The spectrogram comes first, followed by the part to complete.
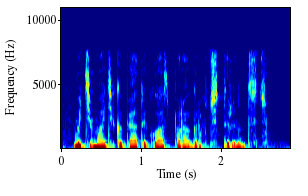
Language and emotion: Russian, neutral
